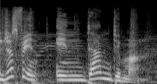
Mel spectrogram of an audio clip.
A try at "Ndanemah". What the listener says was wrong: Like the N is silent. Ndanemah. N's are mostly silent.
